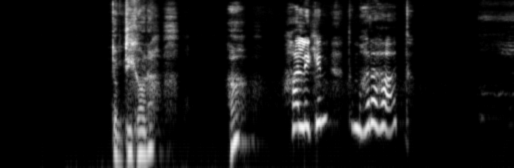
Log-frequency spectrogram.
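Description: A young man speaks forcefully.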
